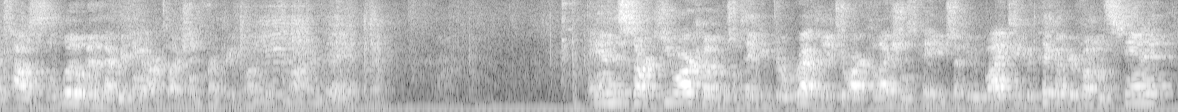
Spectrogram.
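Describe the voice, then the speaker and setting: Fast, chatty man in an echoey hall. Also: a little high. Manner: energetic, fast, chatty with audience. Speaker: museum staff presenter. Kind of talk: public talk with slides. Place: meeting room with audience. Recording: echoey room, far from mic.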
